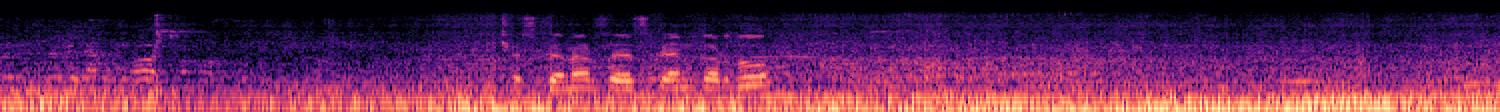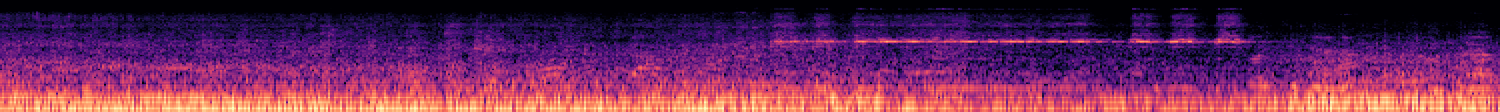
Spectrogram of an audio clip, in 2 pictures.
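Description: An engine idles with a low, steady rumble.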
